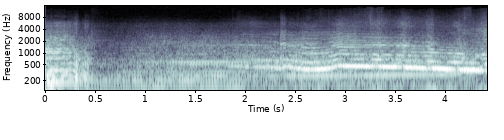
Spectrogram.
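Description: Parallel-twin KTM engine on a racing sidecar at the Isle of Man TT, giving a loud, steady exhaust note with a rising, shifting tone as the outfit passes close by, with no talk over it.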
